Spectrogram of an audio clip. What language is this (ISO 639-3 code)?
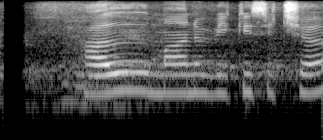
nep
